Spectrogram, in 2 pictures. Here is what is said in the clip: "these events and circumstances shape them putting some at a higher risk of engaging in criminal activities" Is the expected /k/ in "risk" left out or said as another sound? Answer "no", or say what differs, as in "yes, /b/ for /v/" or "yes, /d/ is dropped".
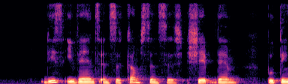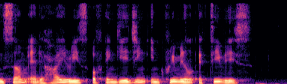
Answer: yes, /k/ is dropped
